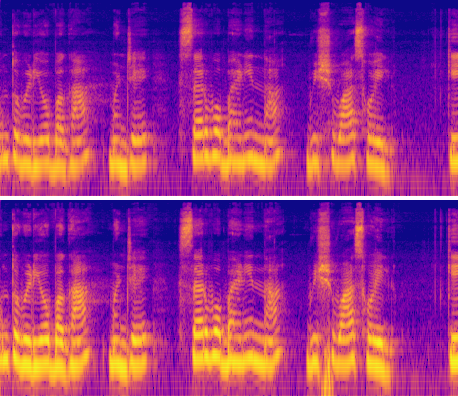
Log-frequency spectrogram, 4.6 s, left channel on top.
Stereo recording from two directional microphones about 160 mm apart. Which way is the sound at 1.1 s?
15° right (ahead or behind).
